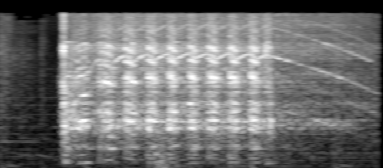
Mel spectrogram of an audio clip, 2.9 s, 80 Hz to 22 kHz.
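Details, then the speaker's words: 2001 Chevrolet Grand Vitara, towed in with a crank-no-start. The starter cranks steadily, about three turns a second, but it never fires. The scope shows no crankshaft position sensor signal, so the ECU sends no spark or injection pulses. Failed sensor. "y como se puede observar no existe la señal digital este sensor no está enviando la señal digital hacia la computadora"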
